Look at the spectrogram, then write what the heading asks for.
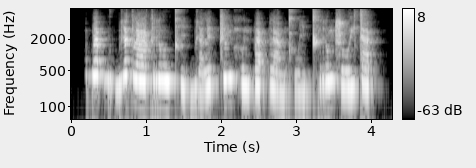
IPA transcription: ba˥˩p̚ bu˨˩ʔbi˥˩a̯klaː˧kroː˧w kʰi˨˩ʔbi˩˦a̯ le˥˩k̚sɯ˥˩ŋ hu˧npa˥˩ʔ pla˨˩mkʰwi˨˩ʔ kʰro˥˩msoː˦˥jta˦˥k̚

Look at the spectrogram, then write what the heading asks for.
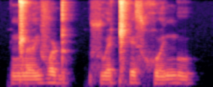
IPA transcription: ŋ͡ǁœi̯vɔɖ | sʷɛǁʰes χʷəi̯ŋu

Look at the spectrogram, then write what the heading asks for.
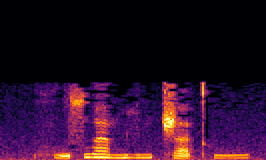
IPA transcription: xṵ˨˩swä˥˩mi˧˥n ʈ͡ʂä̰˨˩kʰu˧˥

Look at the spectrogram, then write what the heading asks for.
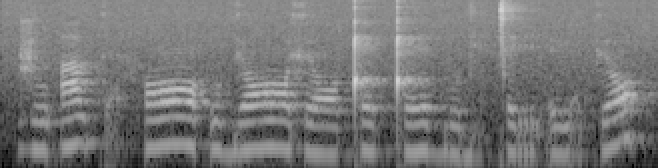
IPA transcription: ʐuʔau̯kɛ̰ hɔːʔu ɡʲɔːxʲɔːǃe ǃe ɡudʲṵǀɪ rʲɛ̰y̯jɛ̰kʲɔ

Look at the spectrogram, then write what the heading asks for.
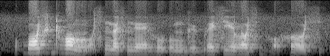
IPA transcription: ɓɔsʲ ɖʱɔ ŋɔ̰sʲnɜsʲneː ɦuʔuŋɡy beːsʲe lɤsʲbʱɔ̰ xɤsʲ

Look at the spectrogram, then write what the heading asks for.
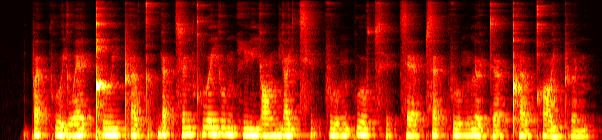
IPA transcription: pɐ˨˥t̚kʷɐ˨˩jwɛː˨t̚ kʰuː˨j pʰɐ˨˩wt̪ʊ˧k̚jɐ˧t̚ sɵ˥nkʷʰɛː˥ juː˥ŋhiː˧jɔː˧ŋ jɐ˧jt͡sʰɪ˧k̚ fuː˨˥ŋ kʷɐ˧w t͡sʰɪ˨k̚ sɛː˨˥p̚sɐ˨˥t̚fuː˨˧ŋ lɵ˨˩ɥt̪œː˨˥k̚pʰɐ˨˥w kʰɔː˨˩j pʰɵ˧n

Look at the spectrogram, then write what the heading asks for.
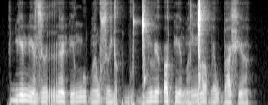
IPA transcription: bʲɛ̃˦mʲã˨ zʏ˦rɛ̃˦˨pʲũ˨˦ ŋu˦˨ bã˧wzʏ˧jʌ˧kbu˦˨ ɡ͡ǀũ˦lʲʌ˦ʔʌ˦ pʲɛ̃˦˨bã˧ ŋ͡ǀʌ˦˨bɛ˦wba˨xʲã˨

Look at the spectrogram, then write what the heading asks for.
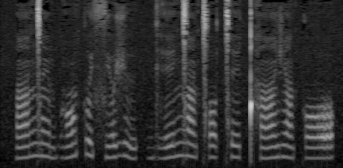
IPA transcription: ãŋ͡ǀẽ bʱɔ̃kɵ sʲɔʒɨ | ɡʱeŋ͡ǀãǀɔǀe ǃʰãʒã kɔ

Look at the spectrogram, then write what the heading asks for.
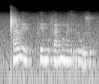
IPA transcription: ǁæβe | pʰemu fæmũβẽz ruz

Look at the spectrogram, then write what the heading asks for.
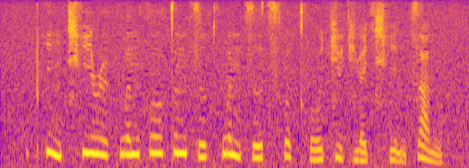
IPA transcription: pʰi˥˩ŋt͡ɕʰi˥ ɻɻ̩˥˩kwə˥n ko˥ʊ̯t̪ə˥nt͡sɹ̩˧˥kʰwə˥˩n t͡sɹ̩˧˥t͡sʰɤ˥˩ kʰo˧˥ʊ̯t͡ɕy˥˩t͡ɕɥɛ˧˥ t͡ɕʰḭ˨˩nt͡sa˥˩n

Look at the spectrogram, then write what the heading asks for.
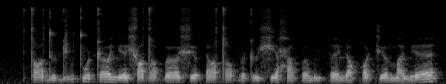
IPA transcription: tˤudʉ ɖitʷœ ʈœ lʲɛxʲʉdˤi ɓœxʲœ ʔetˤɛbœʈʉ xʲeħapœwi pɛlʲaqʷi kʲœma lʲɛ

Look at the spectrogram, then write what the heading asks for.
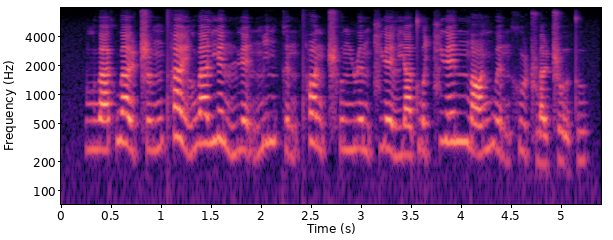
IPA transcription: lwä˧˥xwa˥˩ɪ̯ʈ͡ʂɤ˧˥ŋ t̪ʰa˥˩ɪ̯lwä˥ljɛ˥˩n n̪ɥɛ̰˨˩nmi˥nkə̰˨˩nt̪ʰɑ˥˩ŋ ʈ͡ʂʰʊ˥ŋɻə˥˧n t͡ɕɥɛ˥˩ljä˧˥t̪wɔ˧ t͡ɕɥɛ˥nn̪ɑ˧˥ŋwə̰˨˩n xu˥˩ʈ͡ʂwa˩ɪ̯ʈ͡ʂo̰˨˩ʊ̯t̪u˦

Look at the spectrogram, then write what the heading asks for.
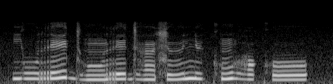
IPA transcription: jure dʱũ redʱœ̃sʉ nykʰũ ɦɔkʰo

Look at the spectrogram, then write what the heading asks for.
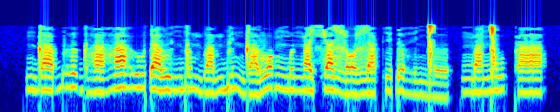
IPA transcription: nda˨ bʱə˦˨ ɡʱa˨ɦa˦ ɦu˦ɗa˧vɪ˧ŋɡə˦ mba˨mbɪ˧ nda˨vɔ˦ ŋ͡mə˦ŋa˦ça˦ɮɔ˨ ɮa˧kɪ˦ɗə˦˨ɦɪ˧ ŋ͡ǀə˨ | ŋ͡ma˧ŋ͡ǀu˦ ka˧

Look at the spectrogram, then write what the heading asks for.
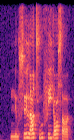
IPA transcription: nø˩wsø˧˥˧lɑ˧˥˧tʼu˧˥˧ fe˧˥˧jo˧˥˧sˤɯ˩

